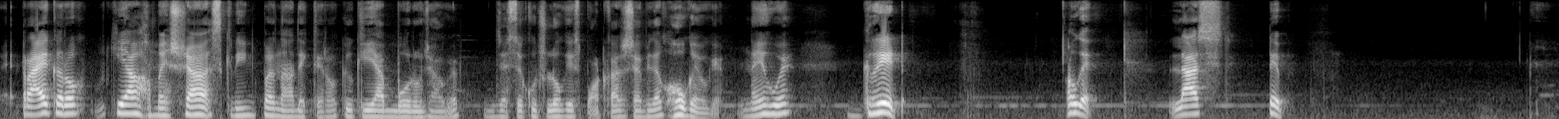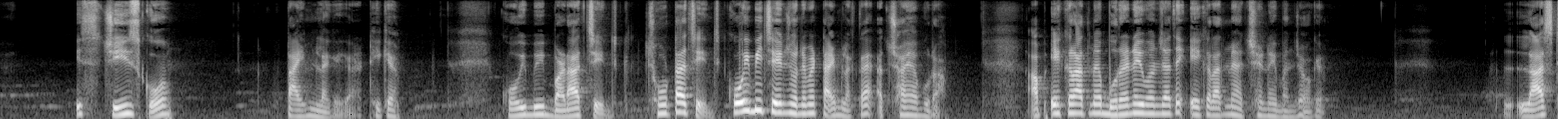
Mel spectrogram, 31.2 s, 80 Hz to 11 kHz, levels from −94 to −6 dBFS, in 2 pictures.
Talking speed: 140 wpm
